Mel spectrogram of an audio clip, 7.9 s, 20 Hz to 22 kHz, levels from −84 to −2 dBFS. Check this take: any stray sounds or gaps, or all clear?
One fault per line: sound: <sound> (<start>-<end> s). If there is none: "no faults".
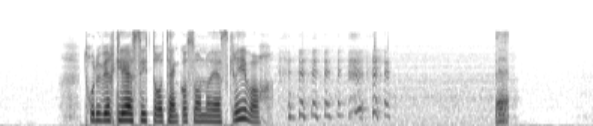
sound: laugh (3.7-5.3 s)
sound: laugh (6.6-6.8 s)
